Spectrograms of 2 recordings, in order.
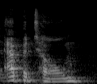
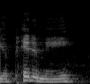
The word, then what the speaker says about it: epitome: Started with epitome, which is actually epitome, I've now learned, but I've been saying epitome for the better half of my life.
